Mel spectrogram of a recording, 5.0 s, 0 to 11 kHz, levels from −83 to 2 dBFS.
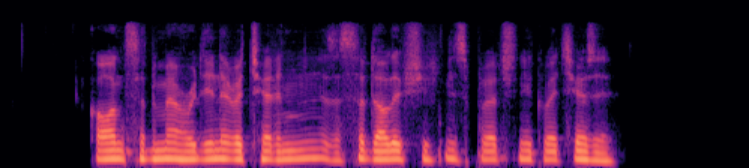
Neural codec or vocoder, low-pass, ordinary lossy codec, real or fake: codec, 16 kHz, 1 kbps, X-Codec, HuBERT features, trained on balanced general audio; 7.2 kHz; MP3, 64 kbps; fake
